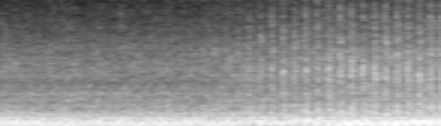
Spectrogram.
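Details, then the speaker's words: Old Ford tractor after adding a little fresh gas to stale fuel: uneven, lumpy idle that wavers and shifts pitch, improving but still tries to die at wide open throttle; owner suspects dead gas. Rough idle. "I added a little bit of extra gas to it. Fresh gas. And I can tell it ain't quite running just right, but it's getting better."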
